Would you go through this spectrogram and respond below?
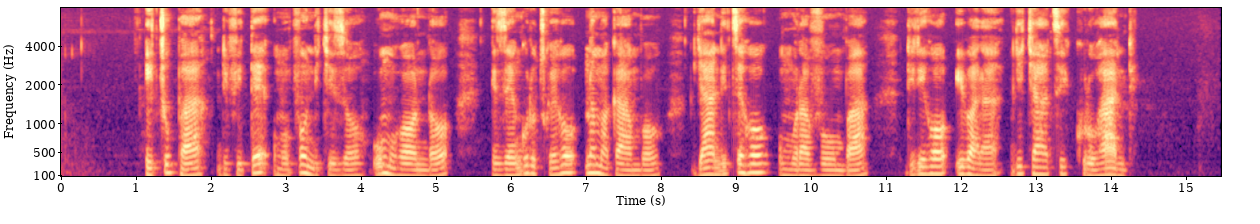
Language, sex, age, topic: Kinyarwanda, male, 18-24, health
